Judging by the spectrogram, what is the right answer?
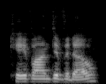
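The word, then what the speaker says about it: Kayvon Thibodeaux: great great pick uh kvon thibodeaux actually pronounced his name i didn't actually have to butcher it kayvon davido who is the edge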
